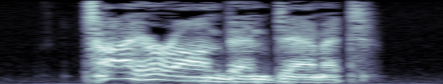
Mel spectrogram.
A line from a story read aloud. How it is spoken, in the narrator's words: I snapped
